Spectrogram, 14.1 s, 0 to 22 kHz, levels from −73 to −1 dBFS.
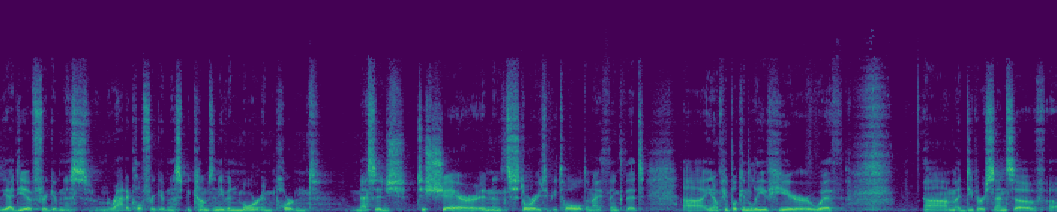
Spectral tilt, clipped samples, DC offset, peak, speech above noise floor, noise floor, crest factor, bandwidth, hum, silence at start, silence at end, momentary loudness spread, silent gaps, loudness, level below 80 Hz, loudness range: -3.5 dB/octave; under 0.1%; under 0.1%; -10 dBFS; 21 dB; -44 dBFS; 14 dB; 17 kHz; none; 0 s; 0 s; 9 LU; none; -23 LUFS; -64 dBFS; 3 LU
